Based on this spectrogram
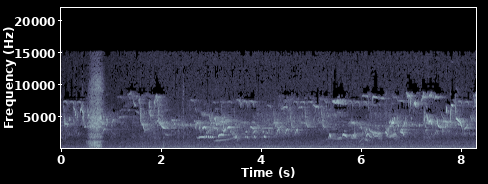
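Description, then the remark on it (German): Outdoor birdsong from a common blackbird, one of a breeding pair, with a steady stream of bright, high chirping and warbled phrases over faint background hiss, plus a brief sharp burst near the start; no voices. “Die Amsel, aber ich glaube, er kommt gleich in Fahrt.”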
